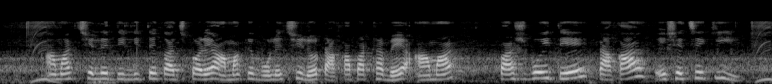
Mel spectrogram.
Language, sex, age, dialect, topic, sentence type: Bengali, female, 25-30, Northern/Varendri, banking, question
